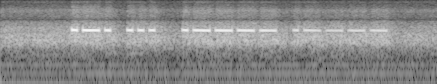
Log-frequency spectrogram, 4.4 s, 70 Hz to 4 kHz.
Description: Morse code, heard as a keyed tone, about 22 wpm, 920 Hz, with radio noise. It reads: RS 11
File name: rs-11 cw telemetry 10m downlink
